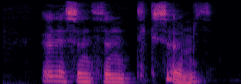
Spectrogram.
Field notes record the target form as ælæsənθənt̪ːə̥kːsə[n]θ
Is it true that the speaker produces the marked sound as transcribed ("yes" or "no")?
no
